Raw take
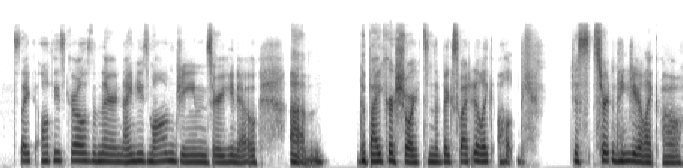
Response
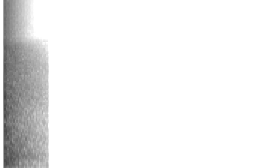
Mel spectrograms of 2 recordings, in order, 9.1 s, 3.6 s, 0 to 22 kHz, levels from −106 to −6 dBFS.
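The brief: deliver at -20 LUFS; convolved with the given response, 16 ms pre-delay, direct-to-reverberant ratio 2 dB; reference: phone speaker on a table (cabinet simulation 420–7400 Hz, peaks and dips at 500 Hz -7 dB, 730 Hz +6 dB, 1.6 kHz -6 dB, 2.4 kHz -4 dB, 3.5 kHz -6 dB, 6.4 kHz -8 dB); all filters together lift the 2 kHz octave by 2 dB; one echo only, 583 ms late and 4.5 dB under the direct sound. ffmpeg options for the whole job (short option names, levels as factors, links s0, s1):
-filter_complex "[0:a]equalizer=f=2000:t=o:g=7.5,aecho=1:1:583:0.596,asplit=2[s0][s1];[1:a]atrim=start_sample=2205,adelay=16[s2];[s1][s2]afir=irnorm=-1:irlink=0,volume=0.126[s3];[s0][s3]amix=inputs=2:normalize=0,highpass=f=420:w=0.5412,highpass=f=420:w=1.3066,equalizer=f=500:t=q:w=4:g=-7,equalizer=f=730:t=q:w=4:g=6,equalizer=f=1600:t=q:w=4:g=-6,equalizer=f=2400:t=q:w=4:g=-4,equalizer=f=3500:t=q:w=4:g=-6,equalizer=f=6400:t=q:w=4:g=-8,lowpass=f=7400:w=0.5412,lowpass=f=7400:w=1.3066,volume=3.16"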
